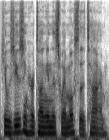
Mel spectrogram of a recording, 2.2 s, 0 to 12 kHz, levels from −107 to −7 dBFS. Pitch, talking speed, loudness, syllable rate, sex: 110 Hz, 330 wpm, -16 LUFS, 6.7 syllables/s, male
